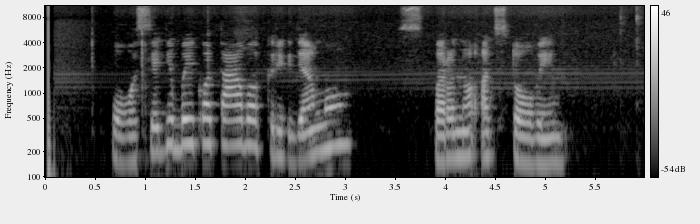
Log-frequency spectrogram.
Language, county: Lithuanian, Klaipėda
